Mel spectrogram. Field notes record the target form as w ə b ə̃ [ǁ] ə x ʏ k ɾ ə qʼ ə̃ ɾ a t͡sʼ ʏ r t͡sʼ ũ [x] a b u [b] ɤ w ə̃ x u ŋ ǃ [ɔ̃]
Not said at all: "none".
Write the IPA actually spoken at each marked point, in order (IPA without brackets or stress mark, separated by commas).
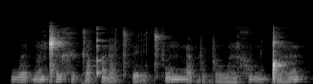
ǁ, ŋ, b, ə̃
